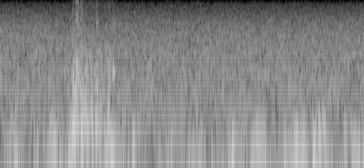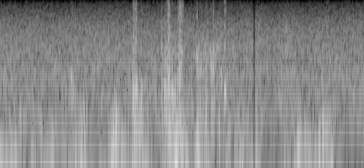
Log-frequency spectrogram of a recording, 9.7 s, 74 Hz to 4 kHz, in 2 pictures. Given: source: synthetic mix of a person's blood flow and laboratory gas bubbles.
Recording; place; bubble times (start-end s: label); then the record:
Doppler ultrasound of blood flow; precordium
0.91-1.56 s: bubbles
5.78-5.88 s: bubbles
5.92-6.00 s: bubbles
6.30-6.55 s: bubbles
6.62-6.78 s: bubbles
6.97-7.32 s: bubbles
7.44-7.92 s: bubbles
From the record:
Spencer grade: 2 (many but less than half of the cardiac periods contain bubble signals, singularly or in groups); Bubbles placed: anywhere in the cardiac cycle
